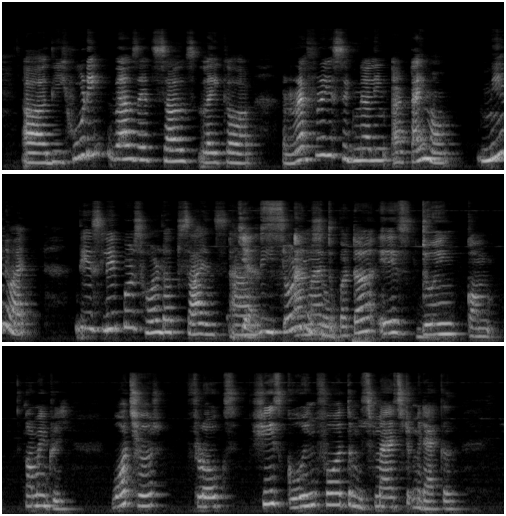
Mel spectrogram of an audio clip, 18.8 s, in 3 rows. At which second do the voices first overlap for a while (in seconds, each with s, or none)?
9.1 s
